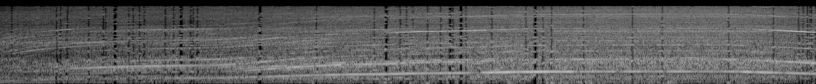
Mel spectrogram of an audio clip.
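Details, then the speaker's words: Miele S7260 vacuum cleaner motor after new bearings fitted: high steady whine with rough, raspy edge; only slightly better, sounds awful and runs hot despite a clean fan, due to worn carbon brushes. "a little bit better but the carbons about this doesn't help despite the fad being clean it sounds awful and runs hot but it does run"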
